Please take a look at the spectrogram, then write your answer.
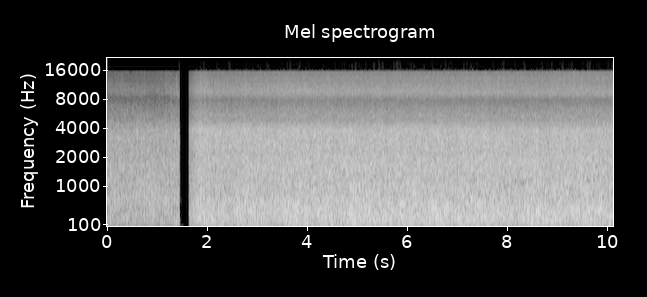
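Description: A Philippine river, the Palakol, rushes in a loud, steady roar of flowing water that fills the scene after a brief cut near the start.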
